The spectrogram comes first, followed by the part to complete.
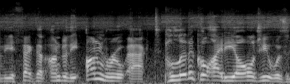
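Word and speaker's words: Unruh: violations, and at the state level arguing UNRU, U-N-R-U-H, apparently I mispronounced it in my last video, UNRU violations.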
